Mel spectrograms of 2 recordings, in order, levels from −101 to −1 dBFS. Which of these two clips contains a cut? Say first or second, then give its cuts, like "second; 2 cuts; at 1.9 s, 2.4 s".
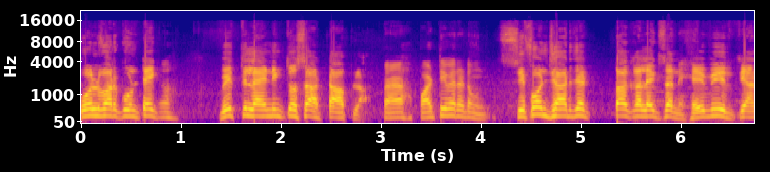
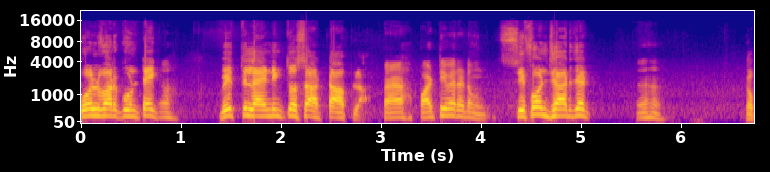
first; 1 cut; at 5.3 s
